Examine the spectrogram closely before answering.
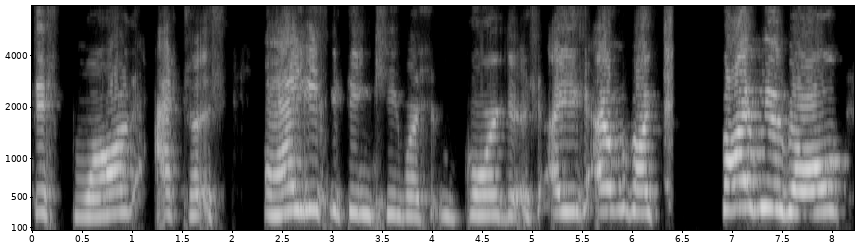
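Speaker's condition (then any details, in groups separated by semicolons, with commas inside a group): Cerebral palsy; from birth; impaired speech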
